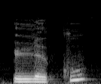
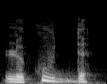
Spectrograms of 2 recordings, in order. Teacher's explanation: remember you don't insist on this final e, it only gives you the sound of d at the end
